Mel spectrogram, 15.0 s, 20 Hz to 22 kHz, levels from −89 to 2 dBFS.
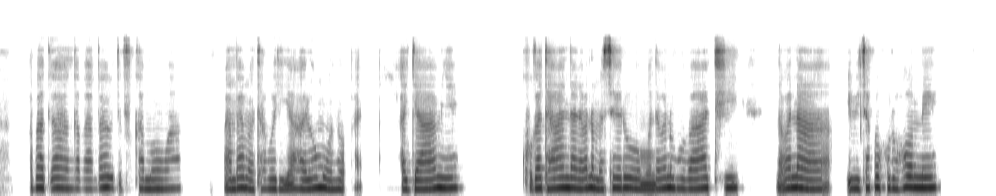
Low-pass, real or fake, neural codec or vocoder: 9.9 kHz; real; none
